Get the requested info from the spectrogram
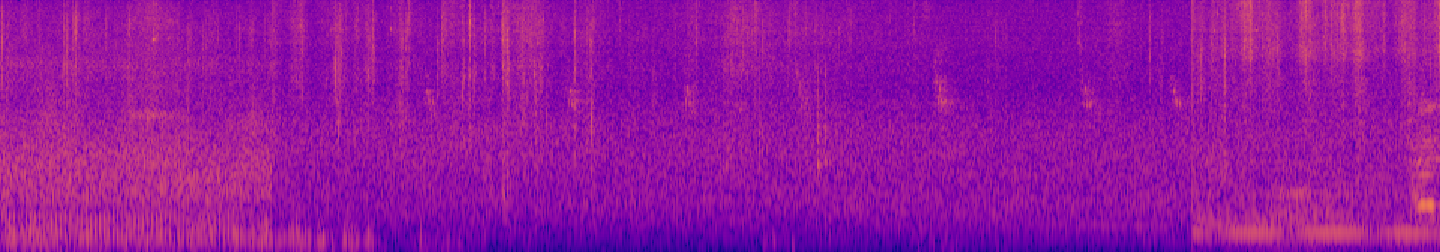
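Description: Footsteps of a man and a dog on a concrete driveway, short scattered clicks of steps. A loud rushing noise fades out about two seconds in, and a steady low hum starts near the end.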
